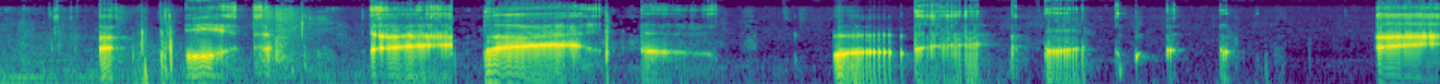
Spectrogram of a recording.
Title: burping on command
